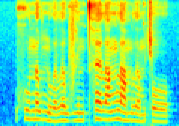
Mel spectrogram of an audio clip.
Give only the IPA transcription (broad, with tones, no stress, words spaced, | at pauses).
xu˧nə˧wnu˨˩˨ə̯ lə˨˩wvi˨˩nt̪ʰɛ˧la˧˥ŋ la˧mlə˨˩˦mco˨˩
